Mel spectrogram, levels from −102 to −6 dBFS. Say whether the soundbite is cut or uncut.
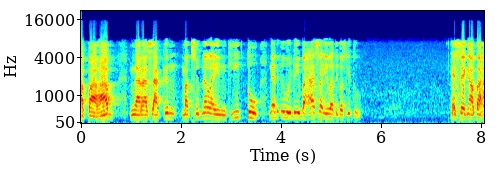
uncut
